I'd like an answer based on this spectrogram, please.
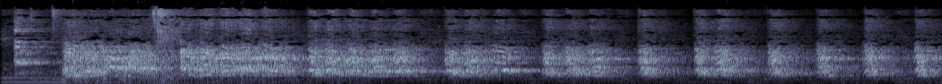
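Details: A dog barks during protection training, delivering rapid, loud, harsh barks about twice per second in an almost unbroken run, with a brief high scrape near the start.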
